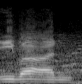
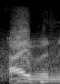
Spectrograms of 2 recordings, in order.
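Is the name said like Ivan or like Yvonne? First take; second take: Yvonne; Ivan. First: The name is said as ee-VON. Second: The name is said as EYE-van. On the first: The speaker calls it wrong. "instead of Yvonne" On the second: The speaker calls it right. "we might say uh, Ivan"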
